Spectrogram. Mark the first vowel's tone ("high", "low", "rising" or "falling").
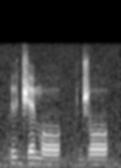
high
